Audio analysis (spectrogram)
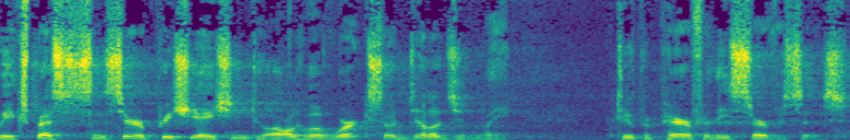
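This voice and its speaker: With noticeable background noise, a man talks at medium pitch and a moderate pace, using ordinary pitch variation. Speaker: conference announcer. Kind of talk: announcing.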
